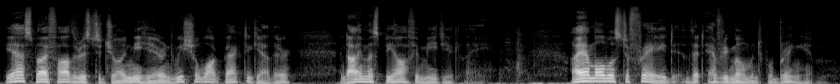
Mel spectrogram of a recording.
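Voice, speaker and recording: A man reads the part of a young gentleman suitor from a classic novel, earnest and easily embarrassed. His voice is husky and swoops expressively as he speaks, halting and courteous. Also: low-pitched, lively intonation. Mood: flustered, apologetic. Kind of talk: dramatised audiobook reading of a classic novel.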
